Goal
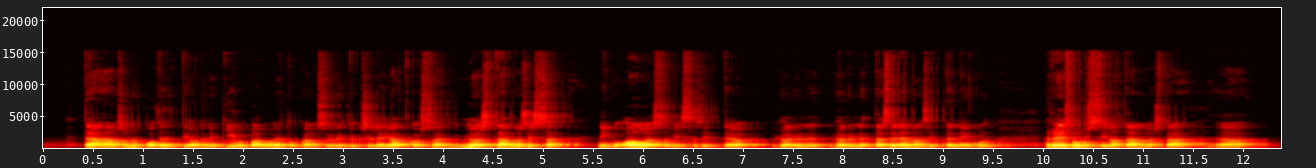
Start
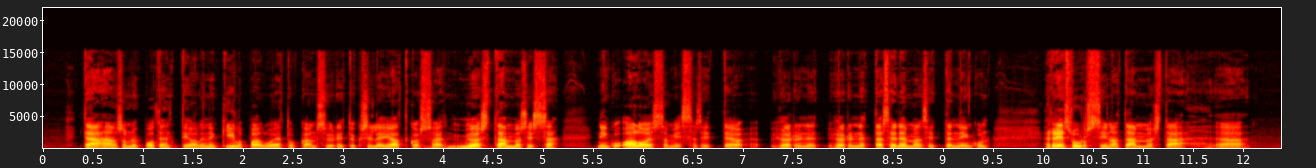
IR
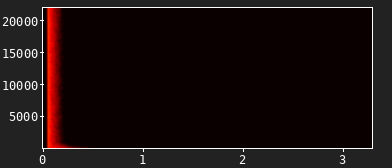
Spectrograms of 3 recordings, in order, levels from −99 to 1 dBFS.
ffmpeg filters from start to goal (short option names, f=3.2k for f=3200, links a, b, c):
-af "firequalizer=gain_entry='entry(110,0);entry(260,-11);entry(430,10);entry(650,3);entry(2300,-29);entry(4100,-16)':delay=0.05:min_phase=1,aecho=1:1:30|69|119.7|185.6|271.3:0.631|0.398|0.251|0.158|0.1,volume=1dB"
